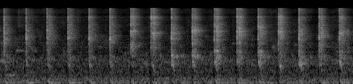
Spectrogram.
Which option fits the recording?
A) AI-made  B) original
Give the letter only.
A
